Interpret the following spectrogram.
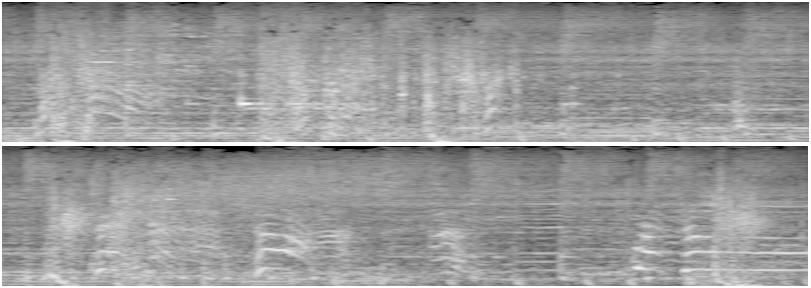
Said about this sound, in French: Euh, moi, ça m'a fait bien rire parce que pour que iPatch il rentre comme dans, le resto, il décalisse une fenêtre pour rentrer au lieu de juste comme prendre la porte, mettons, genre, puis rentrer.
